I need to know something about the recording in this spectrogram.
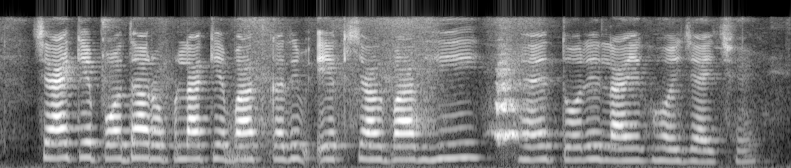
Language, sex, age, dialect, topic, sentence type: Maithili, female, 18-24, Angika, agriculture, statement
